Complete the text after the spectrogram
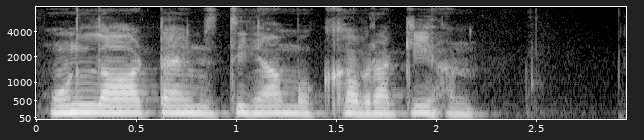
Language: Punjabi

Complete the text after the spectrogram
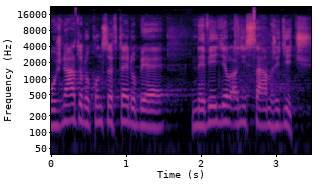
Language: Czech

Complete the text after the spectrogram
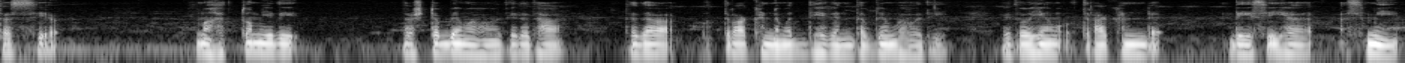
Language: Sanskrit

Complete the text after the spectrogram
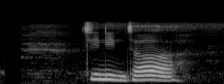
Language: Nepali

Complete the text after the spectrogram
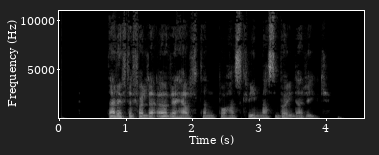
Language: Swedish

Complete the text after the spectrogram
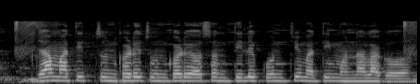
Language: Marathi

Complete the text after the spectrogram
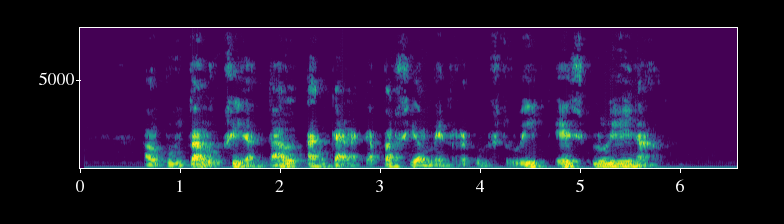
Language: Catalan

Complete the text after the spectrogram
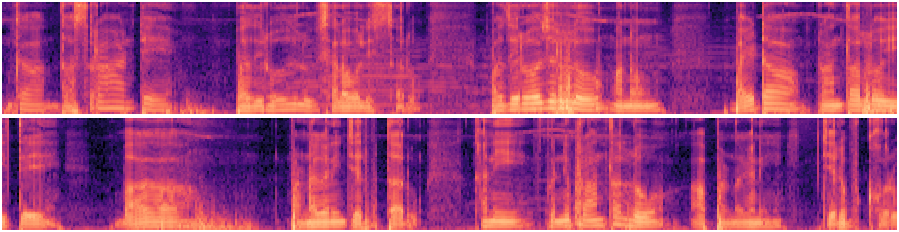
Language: Telugu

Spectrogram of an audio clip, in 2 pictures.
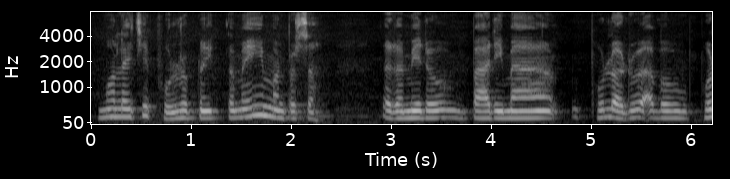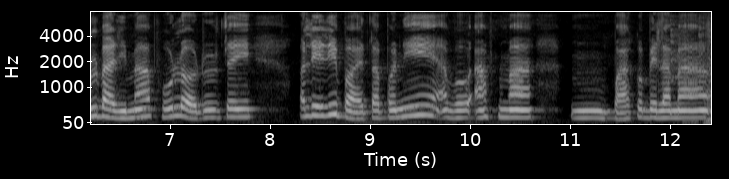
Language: Nepali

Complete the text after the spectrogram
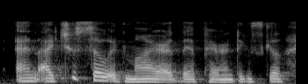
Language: English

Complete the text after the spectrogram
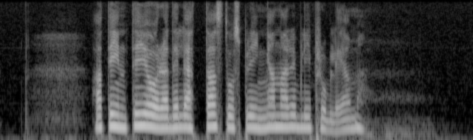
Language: Swedish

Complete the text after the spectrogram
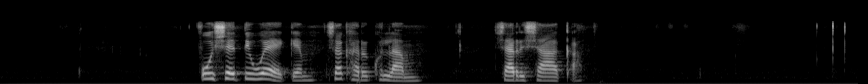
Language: Tsonga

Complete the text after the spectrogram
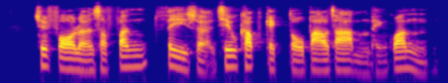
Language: Cantonese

